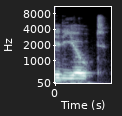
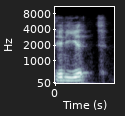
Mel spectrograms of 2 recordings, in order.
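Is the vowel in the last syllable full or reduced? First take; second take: full; reduced. First: The last syllable has a full vowel. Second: The last syllable has a reduced schwa vowel. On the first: The speaker calls it wrong. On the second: The speaker calls it right. "because they're schwas"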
